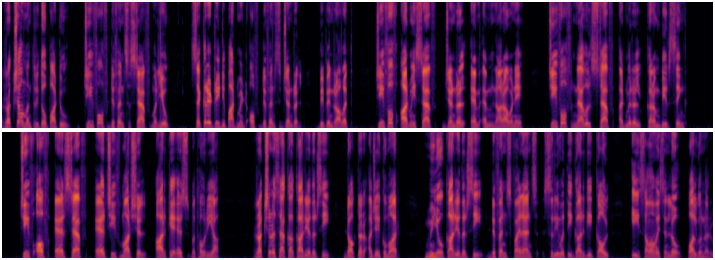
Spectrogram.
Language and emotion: Telugu, neutral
